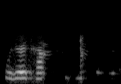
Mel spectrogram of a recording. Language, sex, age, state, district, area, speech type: Bengali, female, 30-45, West Bengal, Dakshin Dinajpur, urban, conversation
